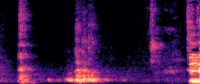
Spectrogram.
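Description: A man clearing his throat into a microphone: a short burst just after the start and a longer one just before the middle, with a faint third sound later.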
